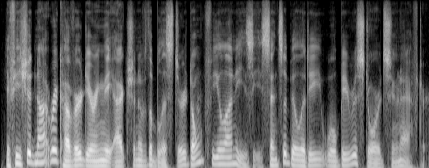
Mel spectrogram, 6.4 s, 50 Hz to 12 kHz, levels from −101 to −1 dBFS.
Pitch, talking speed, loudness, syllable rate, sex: 115 Hz, 185 wpm, -19 LUFS, 5.5 syllables/s, male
